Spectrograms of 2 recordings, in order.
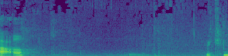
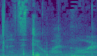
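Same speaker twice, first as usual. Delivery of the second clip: quick hushed aside mid-song; soft whisper to the class; 23 dB quieter, much faster than usual. Real, not acted. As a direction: drop to a whisper between verses. Whispered aside between verses.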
